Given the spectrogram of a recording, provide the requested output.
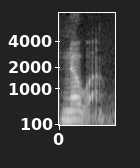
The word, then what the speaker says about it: NOAA: Oceanic and Atmospheric Administration, or just NOAA, pronounced NOAA for short.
